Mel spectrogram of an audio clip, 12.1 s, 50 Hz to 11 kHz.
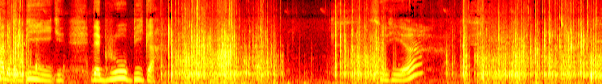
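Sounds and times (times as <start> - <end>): snail shells clacking together: 3.1 - 12.0.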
